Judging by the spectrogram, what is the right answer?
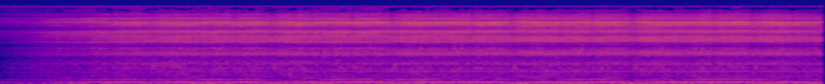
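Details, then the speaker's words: Driveline demo model, card held on sprocket of first shaft driven by constant-speed electric motor: even, unchanging buzz with no rise or fall, indicating steady shaft speed. "the constant sound indicates constant speed"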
